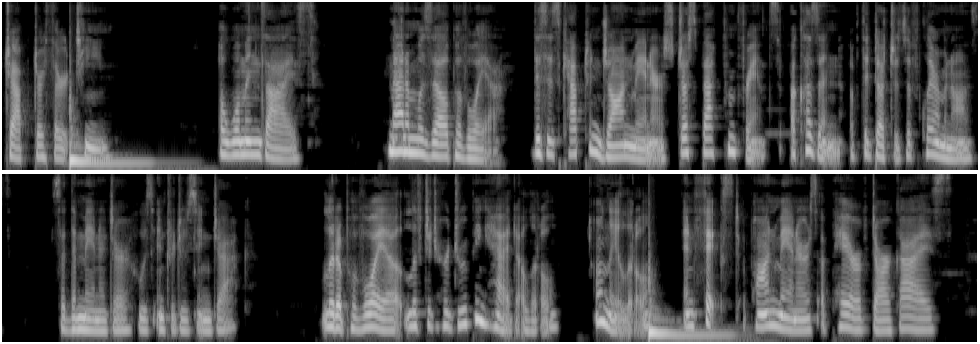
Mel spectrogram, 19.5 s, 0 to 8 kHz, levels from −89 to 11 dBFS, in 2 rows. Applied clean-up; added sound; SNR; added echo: classical method Wiener filter.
